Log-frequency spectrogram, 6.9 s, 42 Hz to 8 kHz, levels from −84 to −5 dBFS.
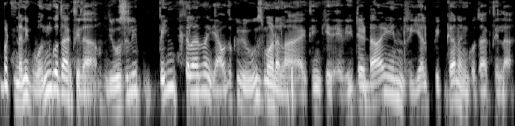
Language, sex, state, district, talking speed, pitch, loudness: Kannada, male, Karnataka, Bellary, 175 wpm, 130 Hz, -18 LUFS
